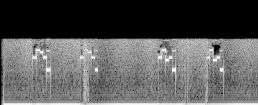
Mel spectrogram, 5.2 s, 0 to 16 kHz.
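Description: Five-tone selective call (ZVEI), heard as quick runs of five tones, tones of about 70 ms. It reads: 88083 88783 88783
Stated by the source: ZVEI five-tone selective call 88081 received on an SDR.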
